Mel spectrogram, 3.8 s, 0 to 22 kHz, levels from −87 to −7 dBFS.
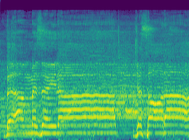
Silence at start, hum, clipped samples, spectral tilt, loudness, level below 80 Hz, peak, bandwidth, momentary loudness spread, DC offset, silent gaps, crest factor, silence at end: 0 s; none; under 0.1%; -4.5 dB/octave; -10 LUFS; -48 dBFS; 0 dBFS; 16.5 kHz; 3 LU; 0.4%; none; 10 dB; 0 s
